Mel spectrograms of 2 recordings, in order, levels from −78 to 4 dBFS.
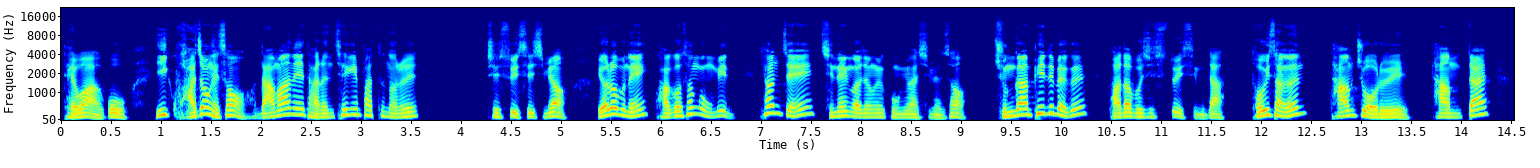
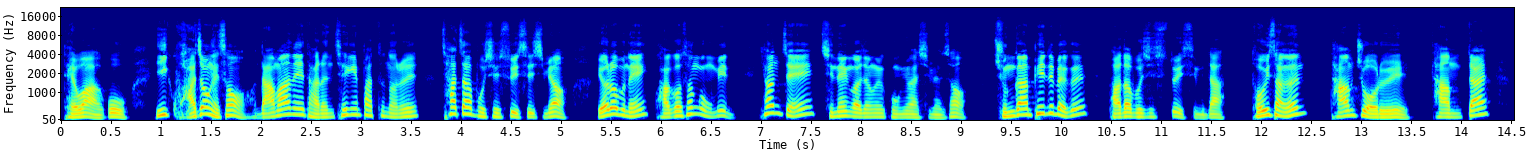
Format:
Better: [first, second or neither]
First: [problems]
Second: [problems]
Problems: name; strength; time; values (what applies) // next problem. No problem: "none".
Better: second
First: audio cutting out; at 3.5 s for 0.5 s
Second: none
